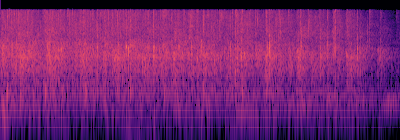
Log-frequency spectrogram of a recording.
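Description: An audience applauds a man after he has shared his story, a dense, steady patter of many hands clapping at once that holds fairly loud throughout before tapering slightly at the end.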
